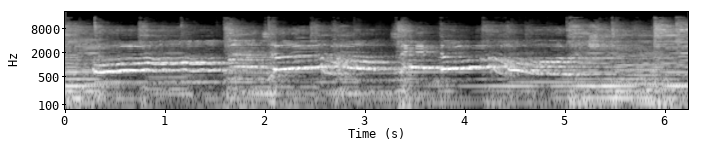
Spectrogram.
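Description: A woman singing live into a microphone over instrumental accompaniment, holding long notes that slide up and down in pitch.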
